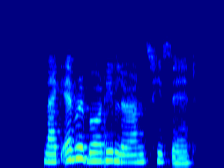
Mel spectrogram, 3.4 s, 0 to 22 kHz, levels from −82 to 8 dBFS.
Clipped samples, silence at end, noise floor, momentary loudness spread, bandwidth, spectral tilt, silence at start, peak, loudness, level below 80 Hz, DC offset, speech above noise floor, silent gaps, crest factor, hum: under 0.1%; 0.45 s; -85 dBFS; 13 LU; 8 kHz; -5.5 dB/octave; 0.65 s; -28 dBFS; -43 LUFS; -84 dBFS; under 0.1%; 43 dB; none; 18 dB; none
